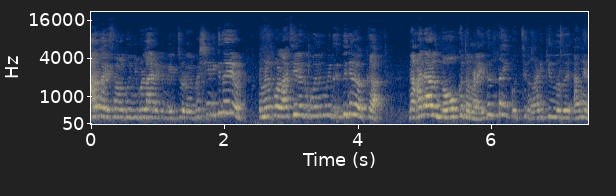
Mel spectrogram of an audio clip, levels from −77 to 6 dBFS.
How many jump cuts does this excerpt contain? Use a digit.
1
